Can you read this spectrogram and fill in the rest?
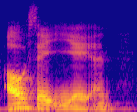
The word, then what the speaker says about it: ocean: 那么再大点，当然就是我们说的那个大洋了，四大洋，是不是？Ocean，但是一定注意了这个词，sea 的发音是发 sh，是吧？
